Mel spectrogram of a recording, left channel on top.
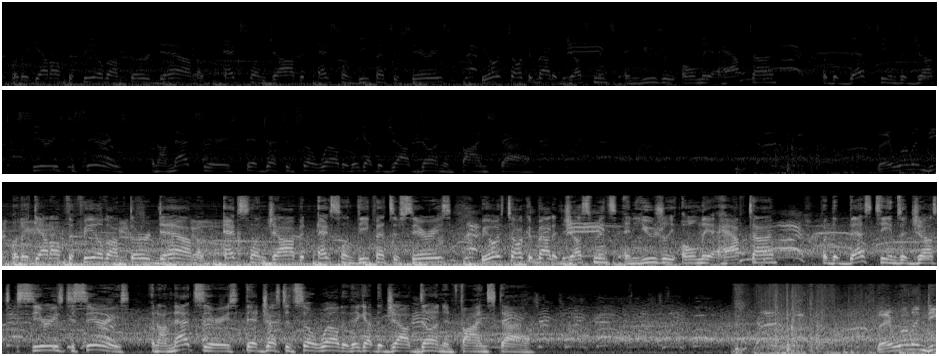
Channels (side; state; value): left; quieter; 38.1 dB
